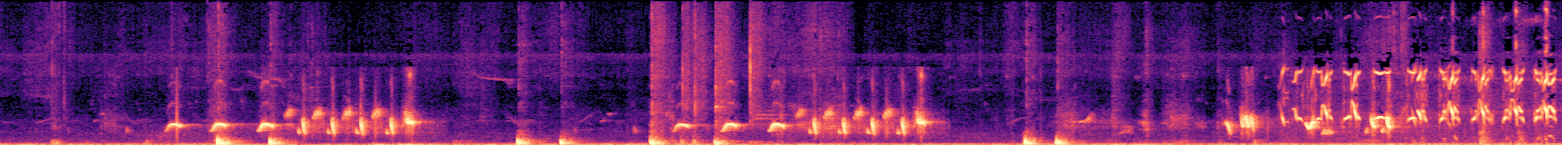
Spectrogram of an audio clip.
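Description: A songbird singing a short phrase twice, a few steady notes then a fast trill, followed near the end by a quicker run of high chirps. Scattered sharp knocks sound in between and are the loudest events.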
